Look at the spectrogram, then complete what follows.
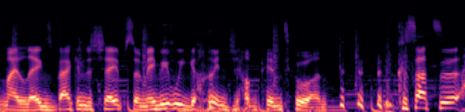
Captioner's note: laughs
